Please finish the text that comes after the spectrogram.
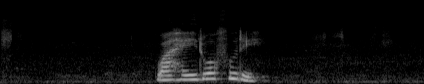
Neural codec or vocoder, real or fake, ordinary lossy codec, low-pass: none; real; none; 14.4 kHz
